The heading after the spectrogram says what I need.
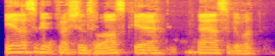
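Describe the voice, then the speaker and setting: A man's voice: mid-range voice, moderate pace, a little mellow. A man co-hosting a podcast, chatting casually in a joking, self-deprecating way. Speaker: podcast co-host.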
